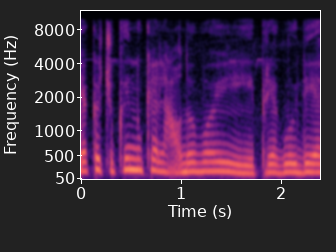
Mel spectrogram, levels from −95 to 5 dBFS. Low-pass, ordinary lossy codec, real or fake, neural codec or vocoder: 9.9 kHz; MP3, 64 kbps; real; none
